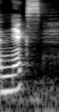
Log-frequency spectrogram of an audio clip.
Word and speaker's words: NYX: the professional the nyx n yx and it's pronounced nyx professional makeup butter gloss they're saying this butter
